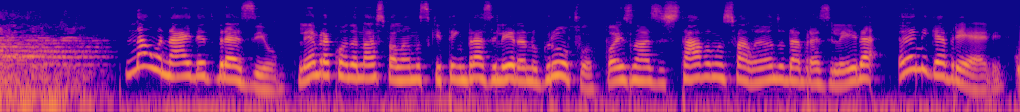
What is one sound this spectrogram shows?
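A young woman speaks and laughs with excitement.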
